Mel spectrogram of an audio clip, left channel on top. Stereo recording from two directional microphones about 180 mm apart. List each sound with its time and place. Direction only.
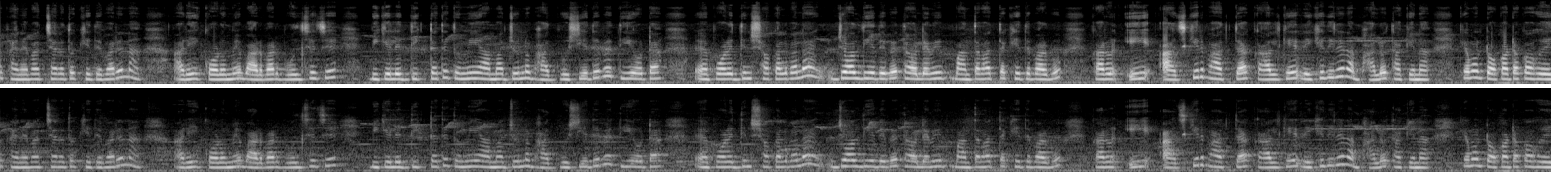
0.1 s a woman's voice: 35° left (ahead or behind)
